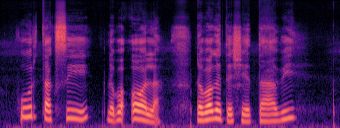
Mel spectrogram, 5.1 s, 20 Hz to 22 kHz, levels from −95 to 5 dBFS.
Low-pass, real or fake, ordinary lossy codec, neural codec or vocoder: none; fake; none; vocoder, 44.1 kHz, 128 mel bands, Pupu-Vocoder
